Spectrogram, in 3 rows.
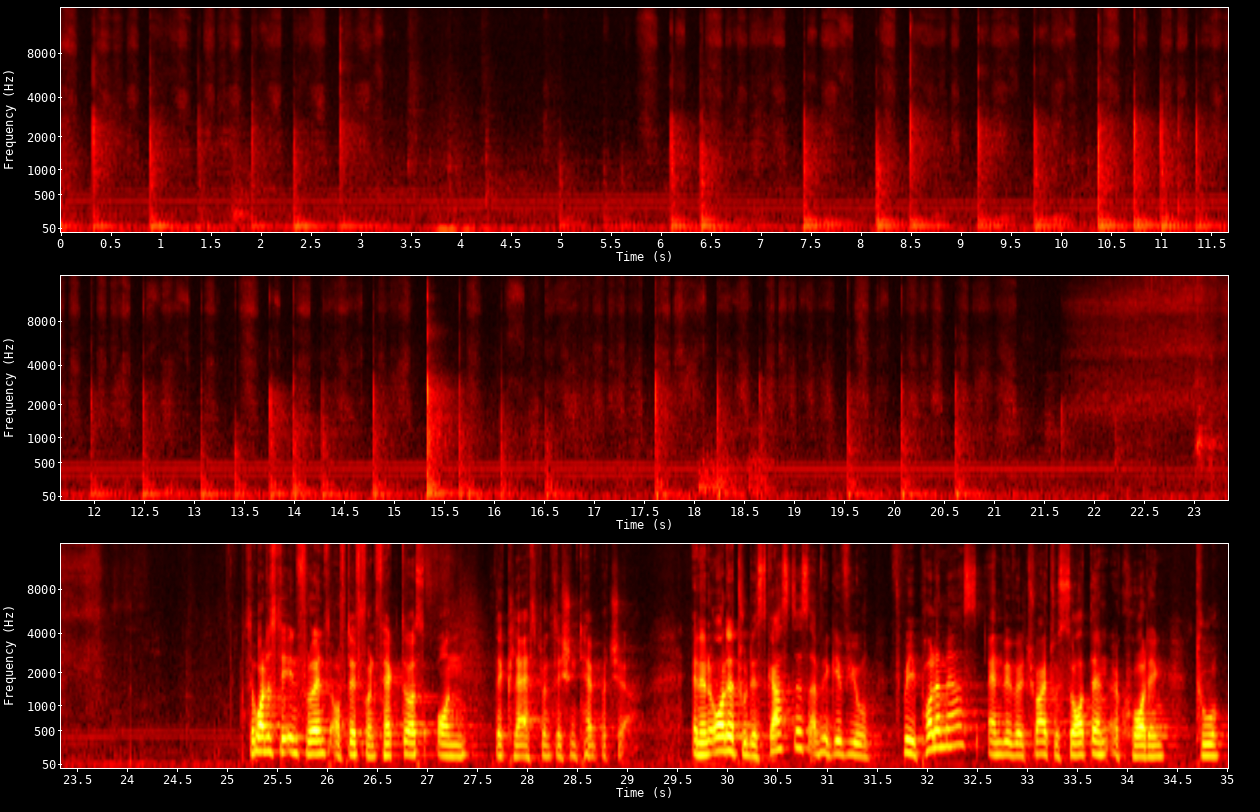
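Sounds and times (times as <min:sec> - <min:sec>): chalk writing on blackboard: 0:00.0 - 0:03.3, 0:05.4 - 0:24.1.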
